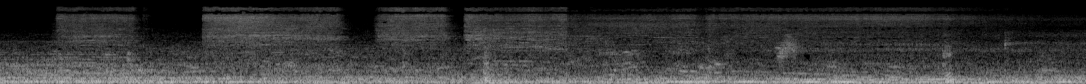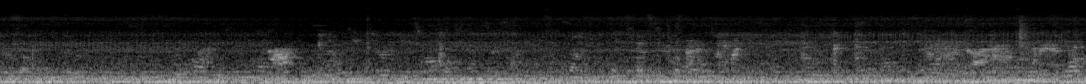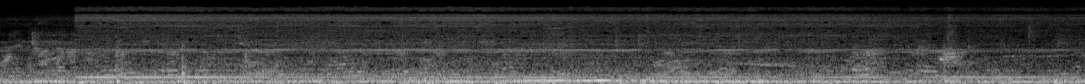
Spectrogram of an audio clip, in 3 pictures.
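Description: Indistinct background voices over a steady low rumble. About two-thirds of the way through, a steady held tone joins in.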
